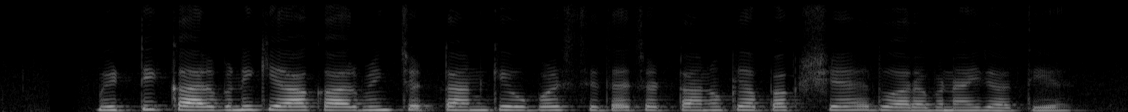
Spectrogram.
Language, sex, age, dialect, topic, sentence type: Hindi, female, 18-24, Marwari Dhudhari, agriculture, statement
